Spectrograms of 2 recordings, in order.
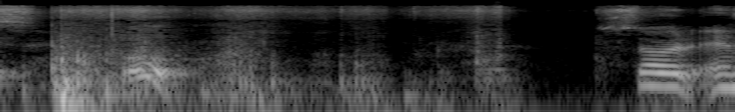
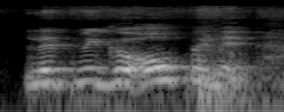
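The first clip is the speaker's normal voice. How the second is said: normal talking voice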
